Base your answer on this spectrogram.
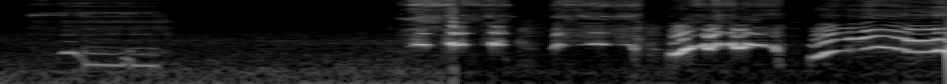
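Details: Siberian Husky puppy left alone in a car, whining and howling for the few minutes it is alone: a short early whimper, then a run of yelps and rising, drawn-out wavering howls toward the end.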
